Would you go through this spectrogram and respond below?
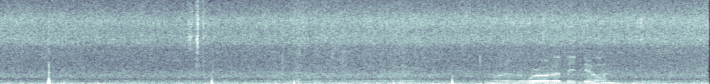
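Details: Honey bees swarming over a stump beside beehives and fighting, days after a small swarm was combined with a hive. A steady buzzing drone with scattered sharp taps, and a brief wavering whine near the end.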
